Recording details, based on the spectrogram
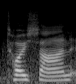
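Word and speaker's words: Toisan: toy san toy sun not pronounced like it's spelled toishan is like where the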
